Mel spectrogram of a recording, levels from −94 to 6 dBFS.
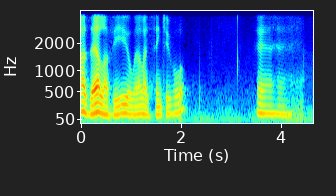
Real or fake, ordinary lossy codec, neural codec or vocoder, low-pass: fake; none; codec, 24 kHz, 0.9 kbps, WavTokenizer, large speech release; 3.6 kHz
